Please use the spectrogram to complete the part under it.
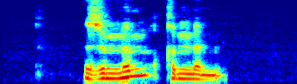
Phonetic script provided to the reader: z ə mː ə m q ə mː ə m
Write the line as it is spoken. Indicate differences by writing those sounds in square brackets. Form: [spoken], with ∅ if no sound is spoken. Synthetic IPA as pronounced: z ə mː ə m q ə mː ə m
